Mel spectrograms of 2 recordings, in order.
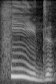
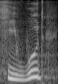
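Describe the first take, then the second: First: Would is shortened to a d sound. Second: The word would is said in full.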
